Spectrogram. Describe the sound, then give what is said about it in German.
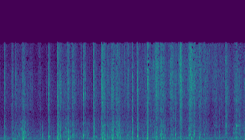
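Hooves of mounted police horses clip-clop during training, with many brisk, uneven hoofbeats following closely one after another throughout. “Und hier trainiert gerade zusammen mit ihren Kollegen Katrin Bahn bei der Reiterstaffel.”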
